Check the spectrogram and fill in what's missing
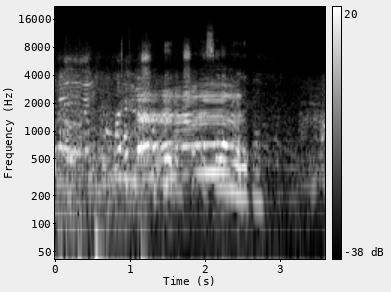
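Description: A Holstein Friesian bull calf tied in a row at a cattle market lets out one loud, drawn-out moo lasting a few seconds close by, followed by quieter market background.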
